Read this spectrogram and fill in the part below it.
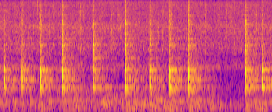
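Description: Tomatoes sizzle in a hot pan with frying spices for chicken biryani, with regular scraping stirs every few tenths of a second over a steady frying crackle.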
